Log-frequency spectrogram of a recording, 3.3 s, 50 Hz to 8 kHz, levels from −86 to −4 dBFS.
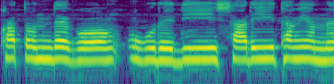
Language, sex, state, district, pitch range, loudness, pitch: Chakma, female, Tripura, West Tripura, 215-235 Hz, -13 LUFS, 225 Hz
